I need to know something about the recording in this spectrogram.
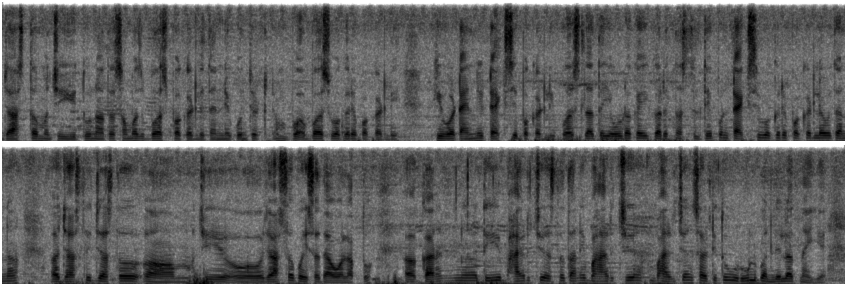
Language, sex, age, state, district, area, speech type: Marathi, male, 18-30, Maharashtra, Thane, urban, spontaneous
